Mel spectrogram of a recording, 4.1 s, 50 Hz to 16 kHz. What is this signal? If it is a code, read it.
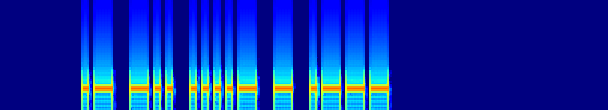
Morse code, heard as a keyed tone, about 30 wpm, 700 Hz. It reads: AD4TJ
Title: Call Signs Repeated 3x - 30wpm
